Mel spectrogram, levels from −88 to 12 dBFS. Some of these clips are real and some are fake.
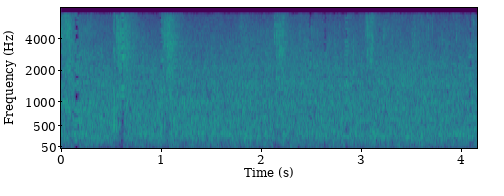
real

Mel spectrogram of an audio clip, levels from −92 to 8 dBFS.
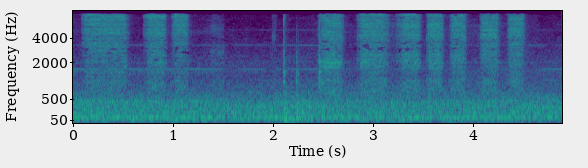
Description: real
